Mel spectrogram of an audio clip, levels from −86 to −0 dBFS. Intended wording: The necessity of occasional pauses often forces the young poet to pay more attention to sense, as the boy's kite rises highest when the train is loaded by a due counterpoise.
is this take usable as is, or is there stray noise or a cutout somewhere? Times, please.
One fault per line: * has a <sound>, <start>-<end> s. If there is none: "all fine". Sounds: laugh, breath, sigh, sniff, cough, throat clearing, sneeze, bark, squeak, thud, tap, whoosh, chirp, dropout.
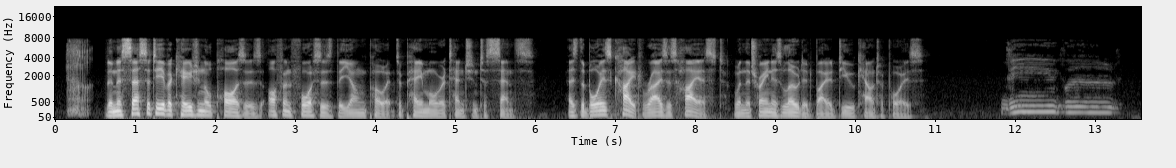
* has a throat clearing, 0.1-0.5 s
* has a sigh, 11.8-13.4 s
